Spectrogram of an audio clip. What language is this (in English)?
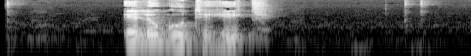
Laz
